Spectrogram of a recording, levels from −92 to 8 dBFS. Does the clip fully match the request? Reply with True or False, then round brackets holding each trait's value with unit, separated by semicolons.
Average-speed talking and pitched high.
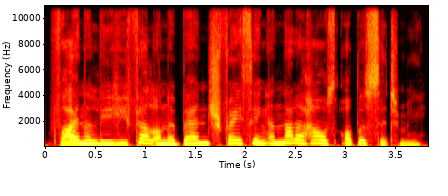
True (170 wpm; 245 Hz)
